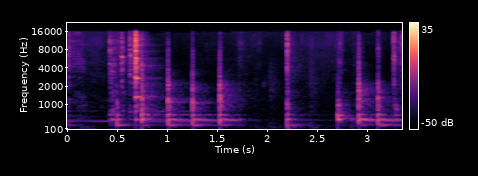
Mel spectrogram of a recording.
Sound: knocking sound

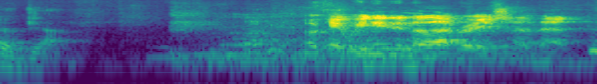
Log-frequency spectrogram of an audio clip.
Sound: laughter

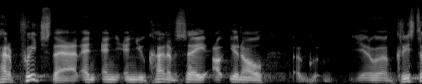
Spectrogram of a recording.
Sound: speaks in foreign language

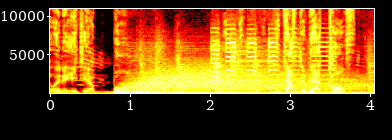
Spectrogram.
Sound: hits gong

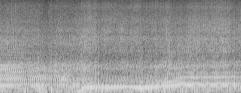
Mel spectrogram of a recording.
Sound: car engine roaring

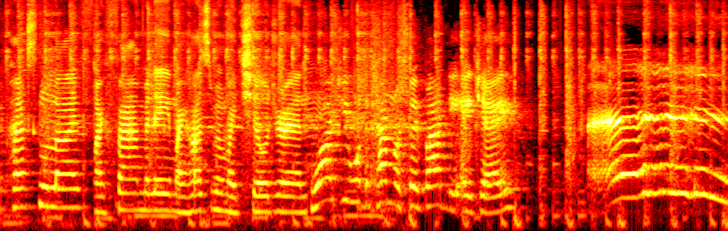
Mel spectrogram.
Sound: baby gurgles

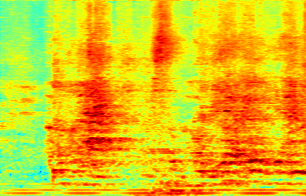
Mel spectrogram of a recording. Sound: moaning sounds

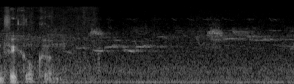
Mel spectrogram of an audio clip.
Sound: birds chirping

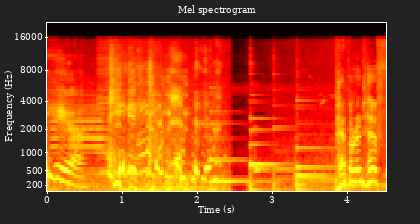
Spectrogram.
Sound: italians honk back; all giggling

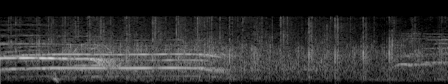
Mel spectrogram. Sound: audience cheering

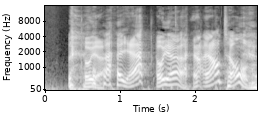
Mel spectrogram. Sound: laughter

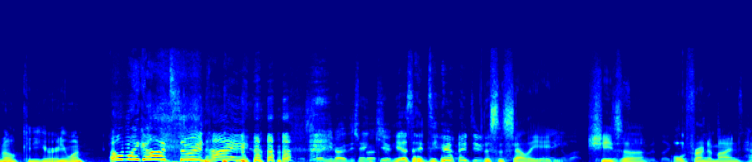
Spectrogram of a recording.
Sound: laughs

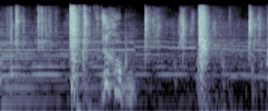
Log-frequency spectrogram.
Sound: in German

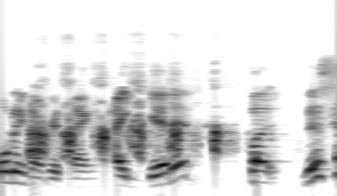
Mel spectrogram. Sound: Rachael laughing

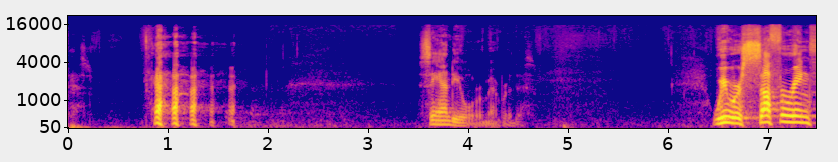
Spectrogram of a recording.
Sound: laughs

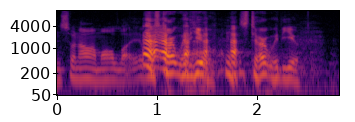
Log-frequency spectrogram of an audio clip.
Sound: candidates laugh

